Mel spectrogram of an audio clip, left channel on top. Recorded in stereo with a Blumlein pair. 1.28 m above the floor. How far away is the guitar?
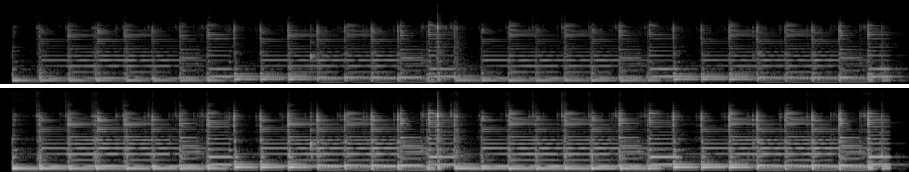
About 0.7 m.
